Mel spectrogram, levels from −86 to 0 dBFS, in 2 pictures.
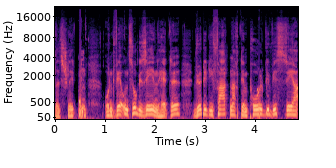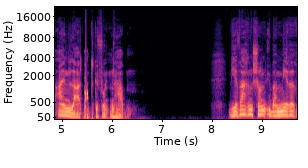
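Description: At 0.48 to 0.59 s, 2.94 to 2.98 s, 4.05 to 4.11 s and 5.45 to 5.52 s the audio carries bursts from a corrupt frame decoded. Damaged bits in the compressed stream were decoded anyway, so misread gains and codes put energy in the wrong frequency bands. Each burst is a short chirp or squeak of noise. The first spans several frames, the second about one, and the loudest is at 5.45 s.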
